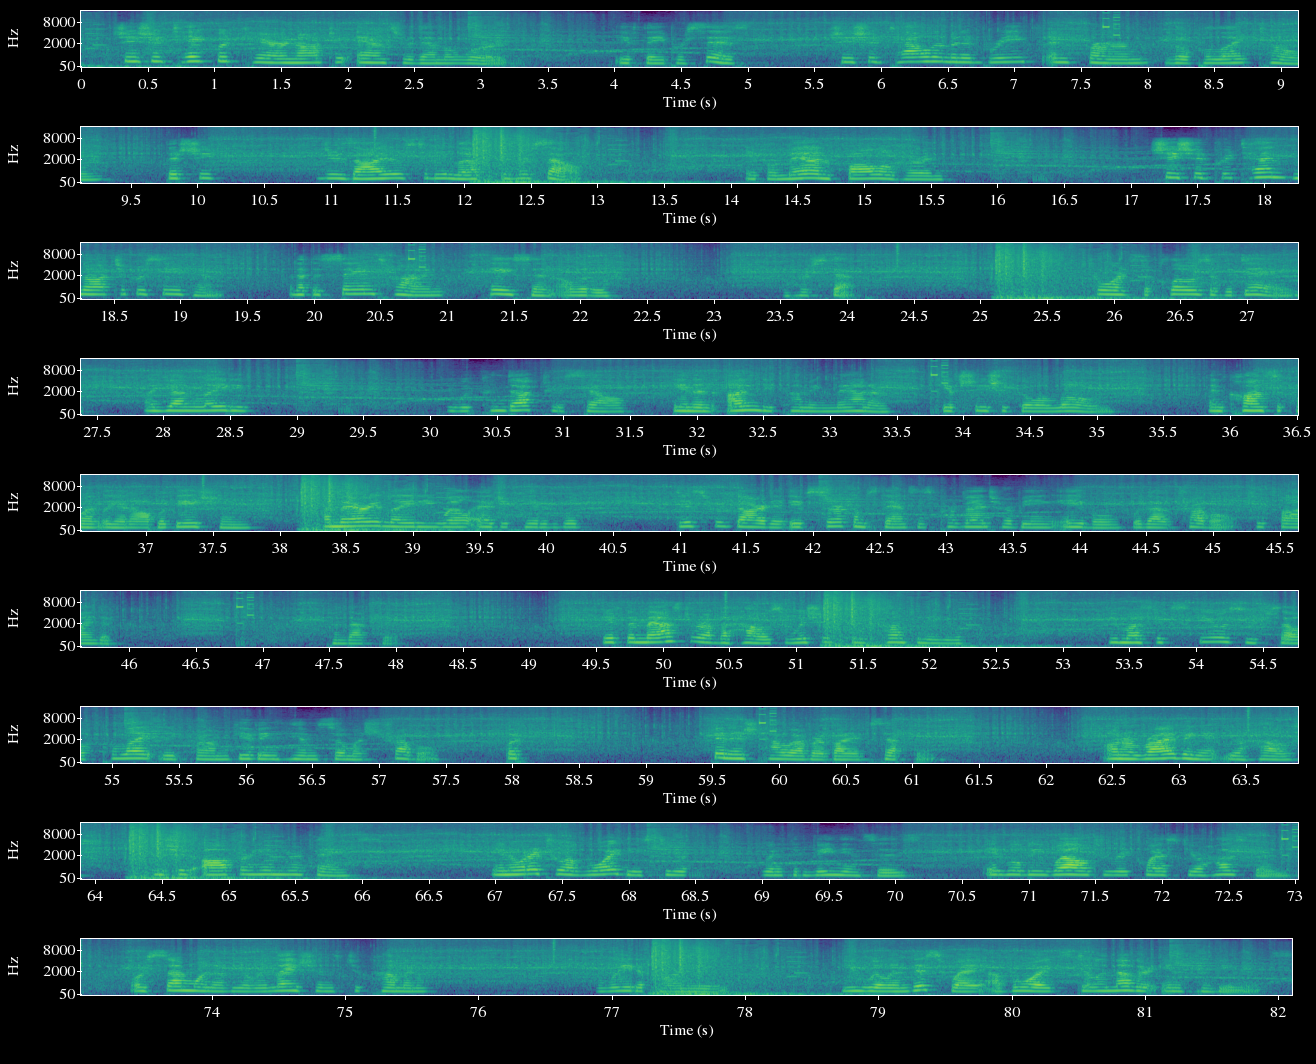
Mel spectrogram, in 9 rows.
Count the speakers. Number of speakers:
1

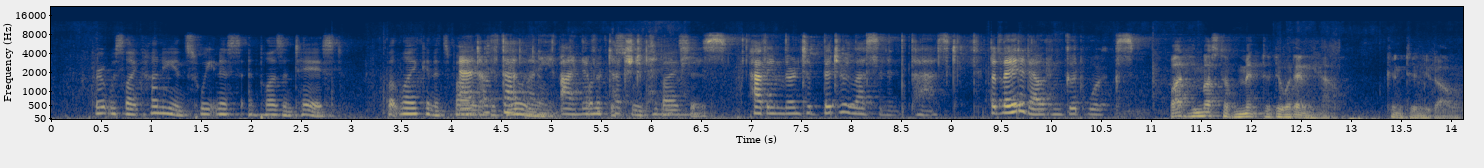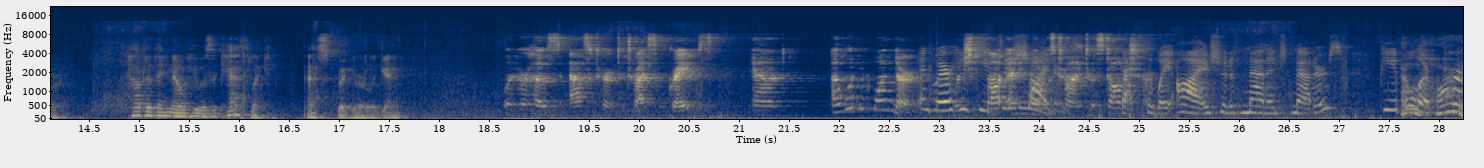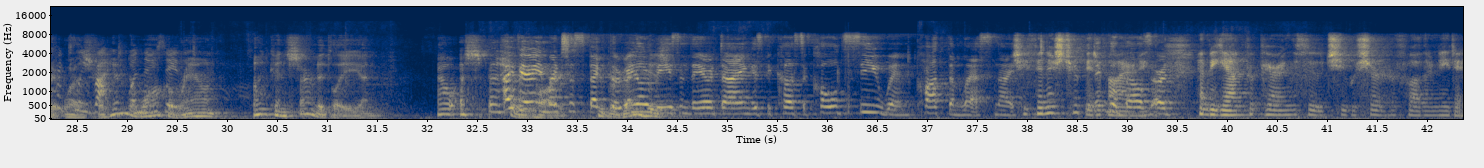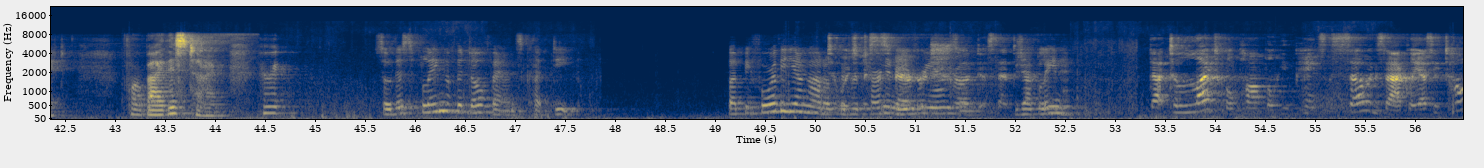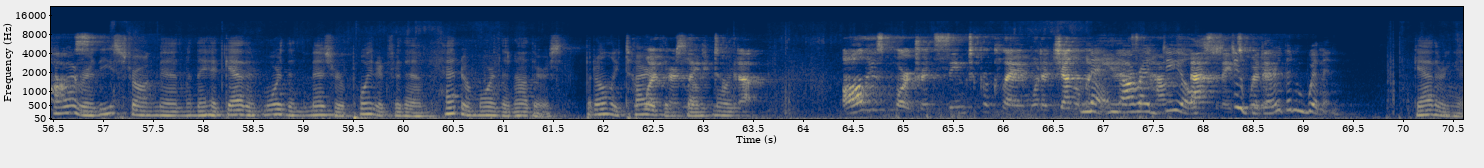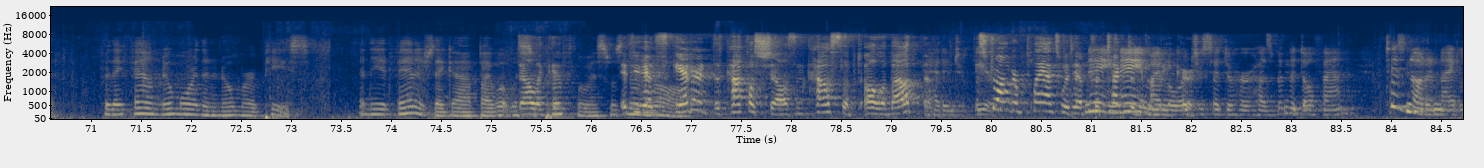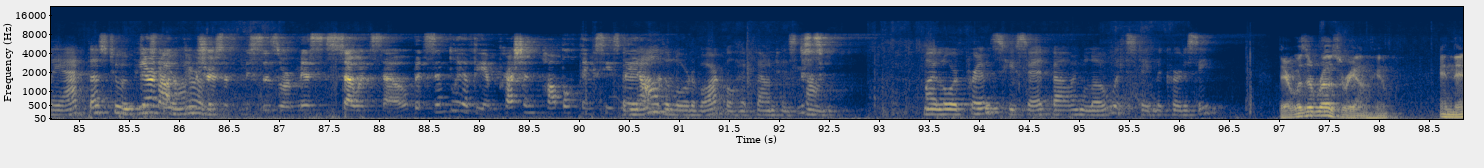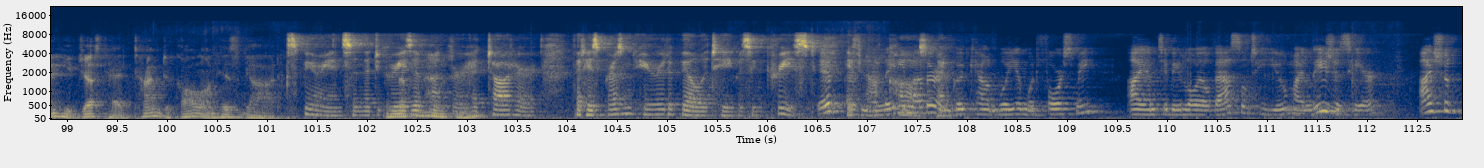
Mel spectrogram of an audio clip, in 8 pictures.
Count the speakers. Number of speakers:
9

